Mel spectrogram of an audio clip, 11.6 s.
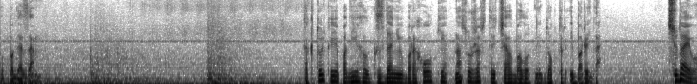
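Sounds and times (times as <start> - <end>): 
speech: 0.2 - 0.8, 5.3 - 10.1, 11.1 - 11.6
grenades exploding: 1.4 - 5.7.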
